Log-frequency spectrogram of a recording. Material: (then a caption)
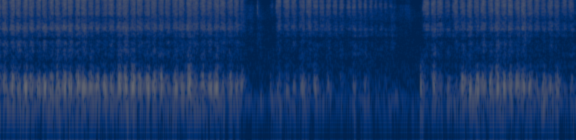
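Paper. A purple wooden colored pencil shades the body on a flat white paper coloring sheet lying on a table, with vigorous rubbing and scratching strokes. The rapid back-and-forth scratching has a papery midrange rasp and a bright hiss on top. It eases to softer strokes for a few seconds in the middle, then returns to full vigor.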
